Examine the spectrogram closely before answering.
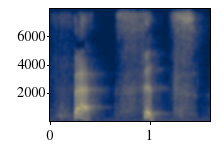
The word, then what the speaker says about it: facets: 자, 철자 face, tus 아닙니다, 여러분. face, facet, facets. 자, 뒤에 s가 붙어서 츠 소리가 나죠.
